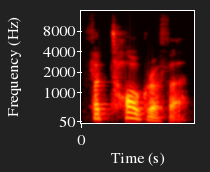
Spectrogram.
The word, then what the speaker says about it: photographer: But when you are the person that takes the picture, you are a photographer. The stress is on to. Photographer.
